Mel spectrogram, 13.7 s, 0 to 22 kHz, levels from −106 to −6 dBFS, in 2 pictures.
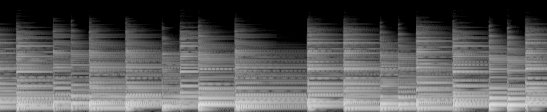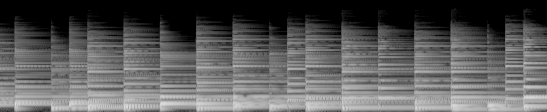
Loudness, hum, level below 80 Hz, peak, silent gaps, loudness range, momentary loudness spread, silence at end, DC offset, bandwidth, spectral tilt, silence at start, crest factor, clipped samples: -30 LUFS; none; -50 dBFS; -12 dBFS; none; 1 LU; 5 LU; 0 s; under 0.1%; 9.8 kHz; -6.5 dB/octave; 0 s; 18 dB; under 0.1%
